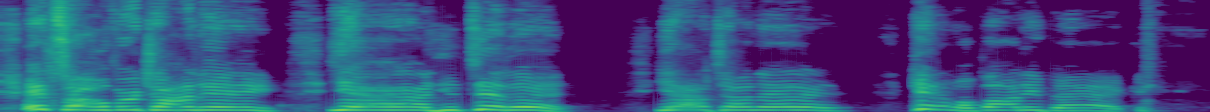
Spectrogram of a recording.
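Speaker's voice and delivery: very high, frenzied, drawn-out screaming. Retelling a fight where Johnny hurts Daniel, as his friend cheers; imitating friend screaming. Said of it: "his friend starts screaming".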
